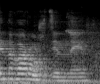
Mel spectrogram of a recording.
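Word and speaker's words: новорождённые: Ударение всегда на ё, но можно сказать и кто знает, что тут пишется ё. Оно же не указывается, над буквой ё точечки не ставим.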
